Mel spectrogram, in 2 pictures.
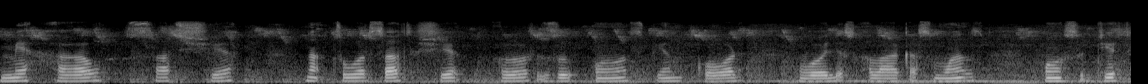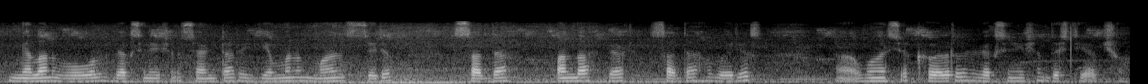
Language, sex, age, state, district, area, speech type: Kashmiri, male, 18-30, Jammu and Kashmir, Shopian, rural, read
